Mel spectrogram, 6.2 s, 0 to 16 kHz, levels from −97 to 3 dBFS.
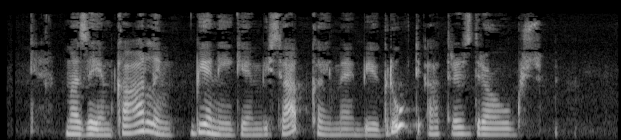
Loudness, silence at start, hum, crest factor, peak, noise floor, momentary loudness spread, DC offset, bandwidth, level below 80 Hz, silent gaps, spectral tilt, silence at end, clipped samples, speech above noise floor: -27 LUFS; 0.3 s; none; 20 dB; -8 dBFS; -64 dBFS; 11 LU; under 0.1%; 11.5 kHz; -74 dBFS; none; -4.5 dB/octave; 0.8 s; under 0.1%; 37 dB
